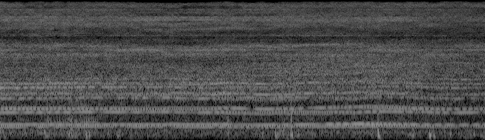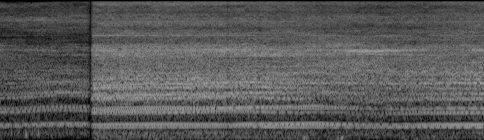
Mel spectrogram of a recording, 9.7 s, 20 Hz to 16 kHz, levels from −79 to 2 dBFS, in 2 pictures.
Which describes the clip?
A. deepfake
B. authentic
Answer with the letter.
A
